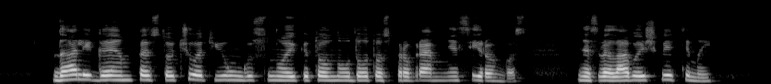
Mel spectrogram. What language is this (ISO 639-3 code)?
lit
